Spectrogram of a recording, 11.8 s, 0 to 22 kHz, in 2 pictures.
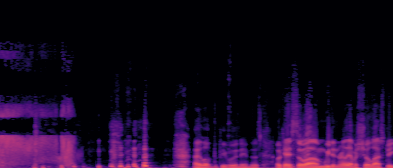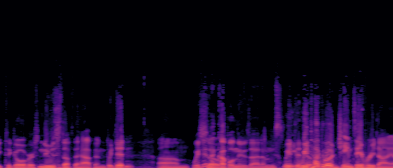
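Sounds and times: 
buzzing fart sound effect: 0.0s - 1.4s
speech: 3.0s - 11.7s.

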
